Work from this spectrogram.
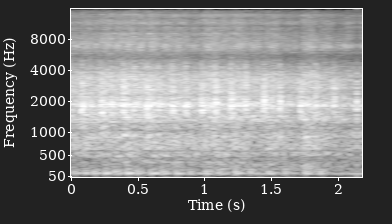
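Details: Single-cylinder motorcycle just rebuilt with a new bore, fresh oil, a new silencer gasket and other new gaskets. Steady, even idle with light regular ticking and no knocks or rattles: running smoothly. Light silencer smoke may appear for 10–15 days, and it should not be raced.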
